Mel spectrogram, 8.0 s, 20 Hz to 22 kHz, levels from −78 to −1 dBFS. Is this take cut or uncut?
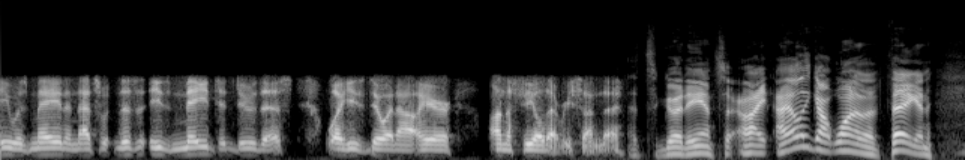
uncut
